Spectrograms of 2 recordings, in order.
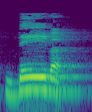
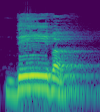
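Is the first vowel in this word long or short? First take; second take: long; long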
